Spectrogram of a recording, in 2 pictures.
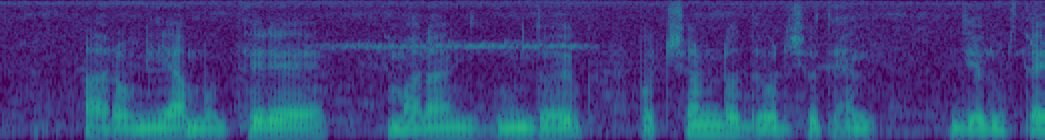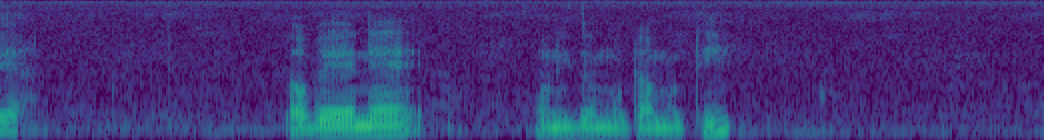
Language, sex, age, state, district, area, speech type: Santali, male, 60+, West Bengal, Birbhum, rural, spontaneous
